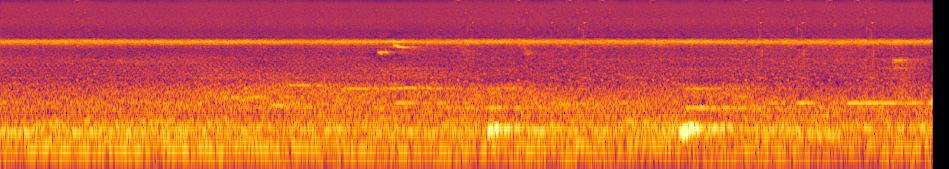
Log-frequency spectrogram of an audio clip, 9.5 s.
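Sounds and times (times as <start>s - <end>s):
immersive early morning ambience: 0.0s - 9.4s.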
